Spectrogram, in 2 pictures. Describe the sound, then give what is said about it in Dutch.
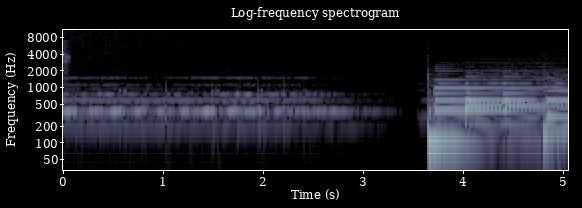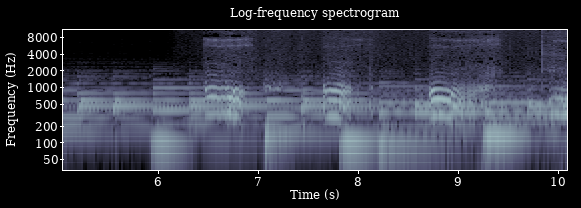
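A baby boy in a bouncer chair makes soft gurgling, cooing sounds, with short rising and falling vocal glides over a steady humming tonal background. Quiet at first, then fuller and louder. “Zachte pruttelgeluidjes uit de wipstoel van Lolita's zoontje komen me tegemoet.”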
